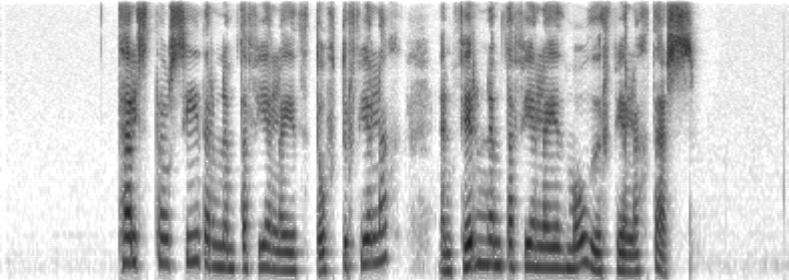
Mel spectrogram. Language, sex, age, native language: Icelandic, female, 40-49, Icelandic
